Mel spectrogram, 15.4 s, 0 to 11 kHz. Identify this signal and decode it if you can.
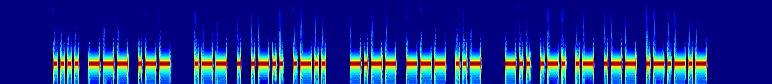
Morse code, heard as a keyed tone, about 17 wpm, 700 Hz. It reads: HOW WELL YOU DRAW.
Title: Sentences from Top 1000 Words - Review Part 1 - 17wpm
